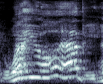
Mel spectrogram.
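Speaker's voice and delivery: high-pitched re-enacted question; baffled protest. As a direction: challenge the celebrating crowd, pitch jumping up. Acts out baffled complaint to crowd.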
